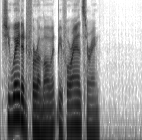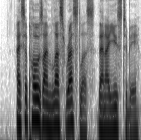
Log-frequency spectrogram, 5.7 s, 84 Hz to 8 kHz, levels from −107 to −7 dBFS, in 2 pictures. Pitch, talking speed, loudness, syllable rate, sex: 125 Hz, 180 wpm, -18 LUFS, 5.9 syllables/s, male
